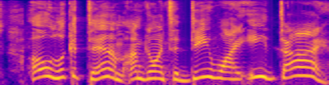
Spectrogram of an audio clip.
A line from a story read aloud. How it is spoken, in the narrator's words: Fritzy shrieks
